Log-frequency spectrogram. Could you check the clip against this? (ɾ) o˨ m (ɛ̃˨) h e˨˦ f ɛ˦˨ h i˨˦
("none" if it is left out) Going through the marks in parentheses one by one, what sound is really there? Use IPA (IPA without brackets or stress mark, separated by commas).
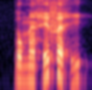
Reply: ɾ, ɛ̃˨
